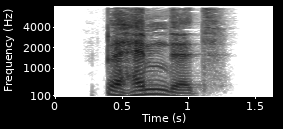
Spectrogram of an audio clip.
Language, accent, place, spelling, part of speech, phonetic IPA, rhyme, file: German, Germany, Berlin, behemdet, adjective, [bəˈhɛmdət], -ɛmdət, De-behemdet.ogg
- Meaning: shirted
